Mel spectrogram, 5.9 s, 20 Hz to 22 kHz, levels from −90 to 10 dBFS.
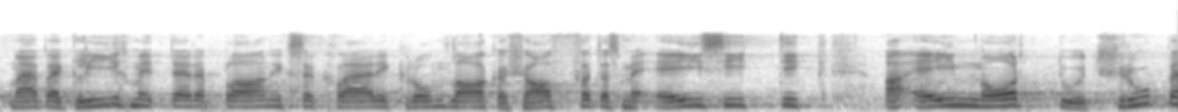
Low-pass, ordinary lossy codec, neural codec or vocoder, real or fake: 7.2 kHz; none; none; real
